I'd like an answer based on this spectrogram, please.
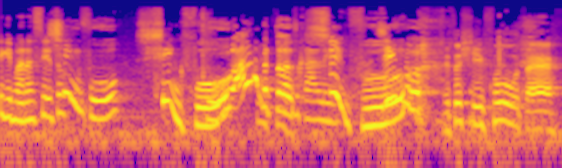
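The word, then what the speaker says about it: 幸福: artinya bless atau diberkati ya kalau bahasa Mandari bacanya gimana sih itu singfu shingfu betul sekali shingu Shu itu Shifu teh oh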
